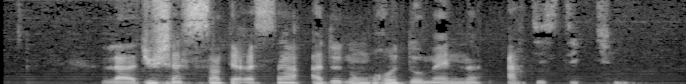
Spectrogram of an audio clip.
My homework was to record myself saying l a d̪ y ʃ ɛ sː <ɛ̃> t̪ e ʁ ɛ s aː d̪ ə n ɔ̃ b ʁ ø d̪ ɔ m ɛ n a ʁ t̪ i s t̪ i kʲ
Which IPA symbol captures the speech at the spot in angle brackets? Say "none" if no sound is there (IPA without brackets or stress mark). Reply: ɛ̃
